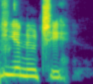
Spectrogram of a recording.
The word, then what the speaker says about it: Iannucci: It's Armando Anucci, I believe. Iannucci. Iannucci. Um, he's known for having his actors improvise their lines, which is uh, considering how intense this script is.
